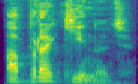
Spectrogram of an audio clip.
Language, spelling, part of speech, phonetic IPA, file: Russian, опрокинуть, verb, [ɐprɐˈkʲinʊtʲ], Ru-опрокинуть.ogg
- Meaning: 1. to overturn, to topple 2. to overthrow 3. to frustrate, to upset 4. (alcoholic beverage) to knock back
